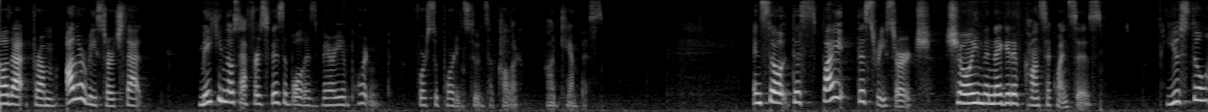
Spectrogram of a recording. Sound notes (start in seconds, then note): none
